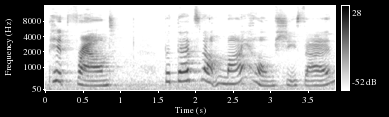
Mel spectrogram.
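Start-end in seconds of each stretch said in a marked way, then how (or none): 1.6-3.1 higher, small chick voice; the lost chick, a bit let down; little penguin. Acted.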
